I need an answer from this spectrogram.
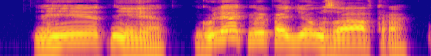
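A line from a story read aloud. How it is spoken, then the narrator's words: Tired dismissive tone. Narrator (Russian): устало отмахнулся Андрей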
